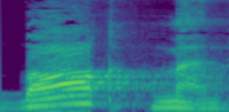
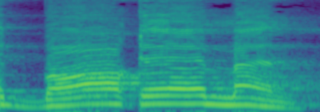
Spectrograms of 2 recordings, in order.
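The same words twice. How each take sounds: First: «باغ من» جدا جدا، بدون کسره، خیلی آهسته; «باغ» و «من» مثل دو کلمهٔ بیگانه; no ezafe. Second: «باغ من» آهسته با کسرهٔ کشیده پس از «باغ»; «باغِ من» شمرده و کند; ezafe demo. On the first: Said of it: "دو تا لفظ بیگانه". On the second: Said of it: "یه کسره اضافه شد". («باغِ من» آهسته با کسره) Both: Shown as a demonstration.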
